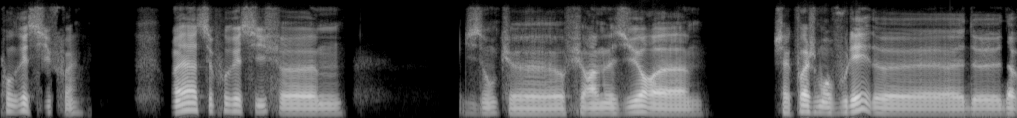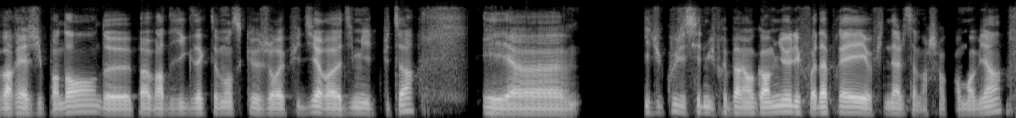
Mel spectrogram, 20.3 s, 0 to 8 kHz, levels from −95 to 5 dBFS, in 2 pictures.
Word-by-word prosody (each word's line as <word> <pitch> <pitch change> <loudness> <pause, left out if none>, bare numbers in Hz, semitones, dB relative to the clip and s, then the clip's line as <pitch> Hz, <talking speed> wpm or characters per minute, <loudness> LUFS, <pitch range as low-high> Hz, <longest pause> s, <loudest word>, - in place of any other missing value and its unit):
Progressif 110 -5 -4
ouais. 80 - -5 1.0
Ouais - - +5
là 140 +1 +6
c'est 120 -3 -5
progressif, 120 -3 -3
hem 85 0 +1 1.2
disons 90 +2 -7
que, 85 -1 -1
au - - -2
fur 85 - -3
à 90 - +5
mesure, 90 +3 +3
hem, 80 -1 +2 0.7
chaque - - -3
fois 115 -2 +6
je 100 - -4
m'en 95 -2 +1
voulais 105 - +4
de 80 -3 0
de 85 0 -2
d'avoir 90 0 +3
réagi 90 -1 -1
pendant, 105 +7 0
de 80 -3 +1
pas 85 - +1
avoir 85 0 0
dit 85 +1 -9
exactement 95 +2 -4
ce - - -8
que 95 - -6
j'aurais 90 0 0
pu 95 - -15
dire, 90 -1 +2
heu, 85 -1 +4
10 90 +3 -13
minutes 90 -3 -5
plus - - -14
tard 125 +2 -1 0.7
et 85 -2 0
heu 85 -1 +1 0.7
et 105 - -7
du 105 +1 -11
coup, 125 - -9
j'essayais 110 +1 -3
de 100 - -6
m'y 100 - -5
préparer 95 +3 -1
encore 95 0 +4
mieux 110 +3 +2
les 105 -2 +2
fois 100 - -2
d'après 100 -1 +4
et 90 - +4
au - - -5
final 90 0 -3
ça - - -8
marchait - - -9
encore 75 - -13
moins 80 -1 -3
bien 105 +7 0
90 Hz, 180 wpm, -23 LUFS, 85-100 Hz, 1.2 s, là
